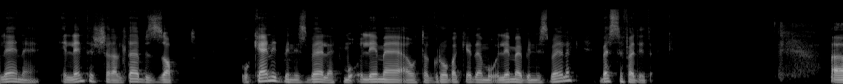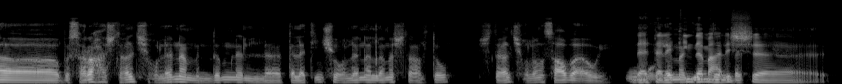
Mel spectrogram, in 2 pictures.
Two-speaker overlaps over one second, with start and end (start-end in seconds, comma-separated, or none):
14.7-15.9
